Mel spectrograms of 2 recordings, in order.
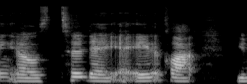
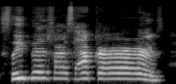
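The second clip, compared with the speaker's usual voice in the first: high, loud, slow battle cry; a hammed-up rallying yell; hyped mock shout; 9 semitones higher, 6 dB louder, slower than usual. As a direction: belt it out like a pumped-up motto. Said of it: "doing stuff like".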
